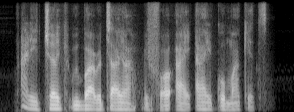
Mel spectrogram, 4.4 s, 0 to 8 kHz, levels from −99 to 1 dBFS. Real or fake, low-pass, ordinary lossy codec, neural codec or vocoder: fake; 7.2 kHz; none; codec, 16 kHz in and 24 kHz out, 0.8 kbps, FocalCodec, streaming, 65536 codes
